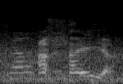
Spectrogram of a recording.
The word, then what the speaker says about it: Achaia: Did I say it right? Yeah. Achaia. Achaia. That's how you say it.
